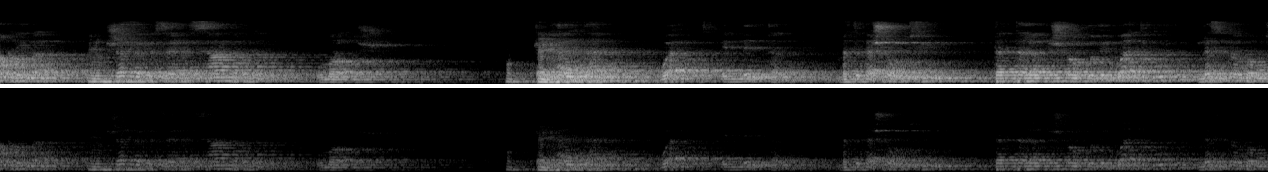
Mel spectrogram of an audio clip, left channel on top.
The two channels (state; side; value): quieter; right; 17.8 dB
